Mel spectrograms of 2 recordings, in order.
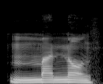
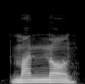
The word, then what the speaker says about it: Manon: Manon. Manon. Okay. I don't think I can do that second syllable correctly. So, I really hope that if I say man, that doesn't sound insane.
